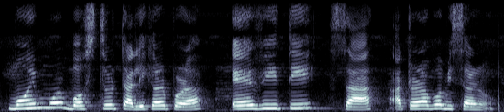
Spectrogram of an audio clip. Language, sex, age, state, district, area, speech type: Assamese, female, 18-30, Assam, Dhemaji, rural, read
